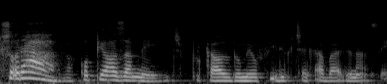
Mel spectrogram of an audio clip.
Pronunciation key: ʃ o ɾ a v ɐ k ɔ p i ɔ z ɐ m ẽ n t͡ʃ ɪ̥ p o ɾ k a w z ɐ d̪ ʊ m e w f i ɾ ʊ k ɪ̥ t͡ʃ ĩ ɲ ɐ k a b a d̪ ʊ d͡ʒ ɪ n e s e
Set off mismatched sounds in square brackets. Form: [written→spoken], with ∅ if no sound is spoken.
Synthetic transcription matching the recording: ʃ o ɾ a v ɐ k [ɔ→o] p i ɔ z ɐ m ẽ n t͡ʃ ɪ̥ p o ɾ k a w z ɐ d̪ ʊ m e w f i [ɾ→ʎ] ʊ k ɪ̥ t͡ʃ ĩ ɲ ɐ k a b a d̪ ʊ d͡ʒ ɪ n [e→a] s e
